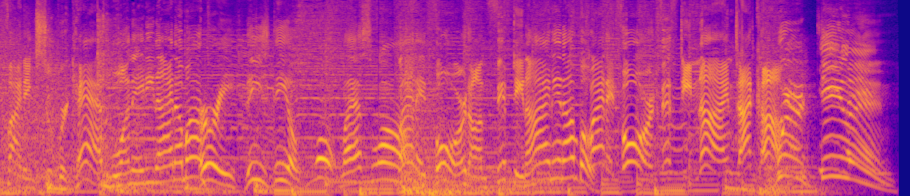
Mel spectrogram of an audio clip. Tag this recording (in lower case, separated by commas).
music, speech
